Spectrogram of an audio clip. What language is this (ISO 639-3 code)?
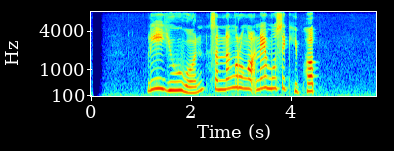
jav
